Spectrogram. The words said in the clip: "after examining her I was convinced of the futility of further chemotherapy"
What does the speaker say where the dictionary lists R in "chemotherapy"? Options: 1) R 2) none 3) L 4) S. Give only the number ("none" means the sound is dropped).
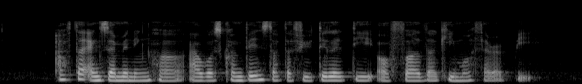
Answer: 1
